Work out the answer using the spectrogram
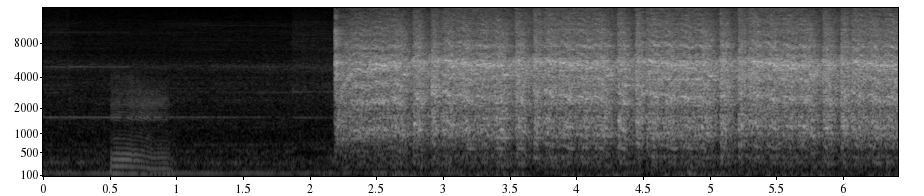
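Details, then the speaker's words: Supercharged Nissan 370Z Nismo, first start after air-to-air kit conversion and timing/gallery gasket refresh: even starter cranking about two and a half beats a second, good compression, never sputters. "I don't know. It don't really sound like it's trying."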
